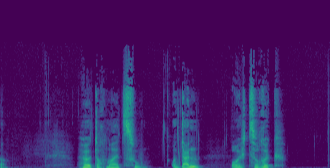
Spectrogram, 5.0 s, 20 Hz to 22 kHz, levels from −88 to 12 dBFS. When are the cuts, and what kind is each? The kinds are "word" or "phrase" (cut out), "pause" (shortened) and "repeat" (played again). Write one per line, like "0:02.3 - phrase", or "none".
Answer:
0:02.4 - pause
0:03.5 - word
